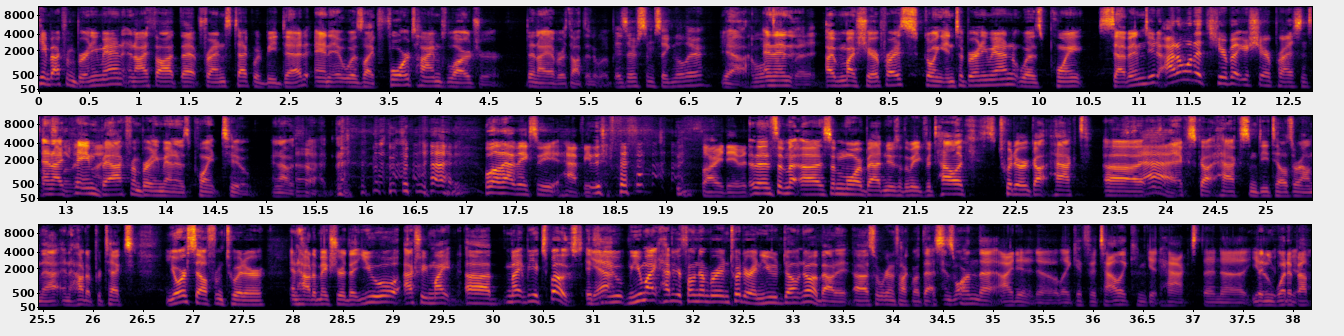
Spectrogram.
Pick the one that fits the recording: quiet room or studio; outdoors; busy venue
busy venue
